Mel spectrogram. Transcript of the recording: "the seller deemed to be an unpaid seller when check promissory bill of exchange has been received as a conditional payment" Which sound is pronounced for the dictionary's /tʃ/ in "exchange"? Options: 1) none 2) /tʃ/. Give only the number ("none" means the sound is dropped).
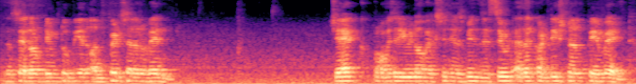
1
